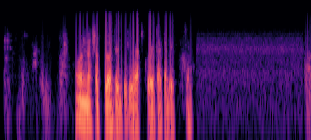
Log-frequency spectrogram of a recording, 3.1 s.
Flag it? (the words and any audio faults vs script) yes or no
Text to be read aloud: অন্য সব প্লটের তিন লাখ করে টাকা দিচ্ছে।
no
